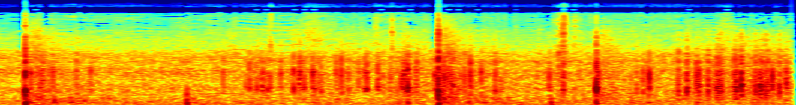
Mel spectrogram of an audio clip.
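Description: Fireworks display: sharp bangs of bursting shells, the strongest about a quarter second and three seconds in, with dense rapid crackling from glittering crackle stars through the second half.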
